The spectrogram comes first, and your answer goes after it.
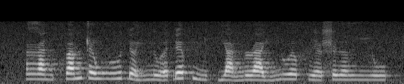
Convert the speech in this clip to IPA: ɣa˨˩nfa˧˥mʈə˧w ɣu˧˥ ɗə˨˩˨jnu˨˩˨ə̯ ɗɛ˦˥p̚ɲə˨˩k̚ ja˨˩˨ŋɹa˨˩jɲu˧ə̯ fi˨˩ə̯ʂɨ˧ə̯ɣi˧w

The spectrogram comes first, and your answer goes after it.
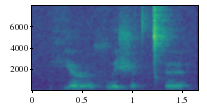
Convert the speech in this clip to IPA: fʲœ˦ɹə˩ sʷe˥ ʃə˨t ǀʰɘ˥

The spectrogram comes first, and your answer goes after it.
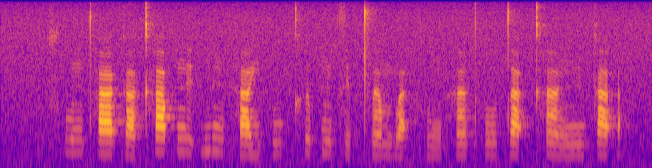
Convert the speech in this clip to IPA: t͡sʰu˦nt̪ʰa˦ka˨˩ kʰa˦p̚ŋe˦ʔbĩ˥˧ŋ ha˧jhu˧kʰə˦p̚ĩ˧ t͡se˨p̚t͡sã˧mba˨ʔ hu˨˩ŋhã˦t̪ʰo˦ t̪a˦ʔkʰã˥˧ ŋĩ˧ka˦ʔ

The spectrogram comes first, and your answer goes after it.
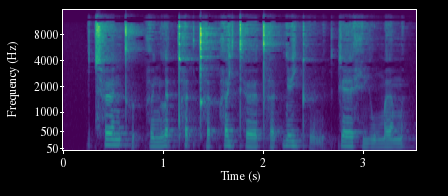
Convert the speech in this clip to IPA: t͡sʰœː˥nt̪ʰʊ˨k̚hɵ˧n lɐ˥k̚pʰɐ˥k̚t̪ʰɐ˧p̚ hɐ˥j t̪ʰœː˧t̪ʰɐ˨˥k̚ le˥jpʰɵ˨˩n | kɛː˧hiː˨w mɐ˧m

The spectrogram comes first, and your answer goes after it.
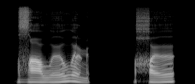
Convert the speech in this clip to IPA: zˤawɵwɵɳ | χɵ

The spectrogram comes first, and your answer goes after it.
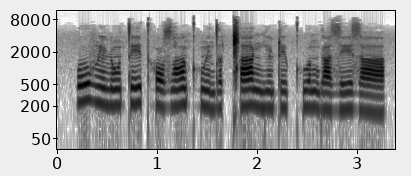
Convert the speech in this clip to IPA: ovẽ ɳõtet̪ʰo zˤãkʷʰẽ dʌǁaŋɡẽ ʈekʷʰʌŋɡa zeza

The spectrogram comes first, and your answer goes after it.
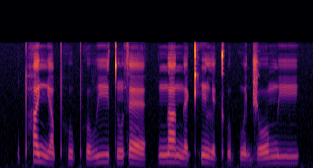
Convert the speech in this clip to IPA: pʰa˦ɲa˨pʰu˨ pʰʊ˨βiː˦tũ˨˦sɛ˦˨ | na˦nɛ˨kʰĩ˦ lɪ˨kʼʊ˨kʷa˨ d͡ʒoː˨˦miː˦

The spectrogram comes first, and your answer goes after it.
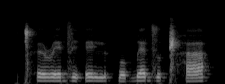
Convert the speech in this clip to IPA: ǀʰøɹed͡zi ʔeŋø k͡po ɡ͡bɛd͡zu ǁʰa

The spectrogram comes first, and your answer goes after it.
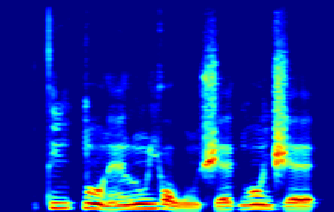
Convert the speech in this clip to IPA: tĩ˦k͡pɔ̃˦˨ ɾɛ̃˨˦lũ˦jɔ˦˨wũ˨ ʃɛ˨˦ ɡɔ̃˦d͡ʒɛ˧

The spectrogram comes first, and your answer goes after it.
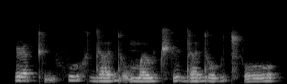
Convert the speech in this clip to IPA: ɭɐkʼḭfux dɐ do̰mɐu̯ t͡ʃʼɨdɐ doɡ t͡sʼo

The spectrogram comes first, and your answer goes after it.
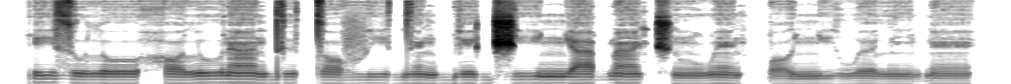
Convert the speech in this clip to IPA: ɾi˧zu˨loː˨ hɔ˨lu˧ɾã˧ dɨ˨tɔ˨vi˨ dɛ̃˧ɡ͡be˦ d͡ʒi˧ ɲa˦ɓã˦ t͡ʃũ˨wɛ̃˦˨ k͡pɔ˨ɲi˨wə˦˨ lĩ˨ɗɛ̃˦

